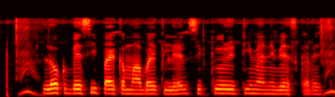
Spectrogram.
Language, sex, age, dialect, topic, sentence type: Maithili, male, 31-35, Bajjika, banking, statement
